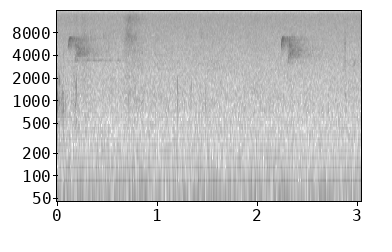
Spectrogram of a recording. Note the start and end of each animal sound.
[0.02, 0.36] Least Flycatcher (Empidonax minimus)
[2.21, 2.50] Least Flycatcher (Empidonax minimus)

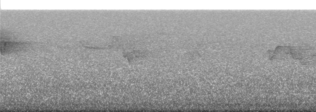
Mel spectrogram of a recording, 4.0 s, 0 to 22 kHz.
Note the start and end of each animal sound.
[0.00, 0.51] Ovenbird (Seiurus aurocapilla)
[0.00, 3.96] Red-eyed Vireo (Vireo olivaceus)
[0.67, 2.23] Black-throated Blue Warbler (Setophaga caerulescens)

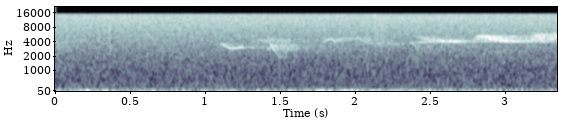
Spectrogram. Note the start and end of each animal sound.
[0.00, 1.65] Red-eyed Vireo (Vireo olivaceus)
[1.59, 3.35] Black-throated Blue Warbler (Setophaga caerulescens)
[1.60, 2.90] Eastern Wood-Pewee (Contopus virens)

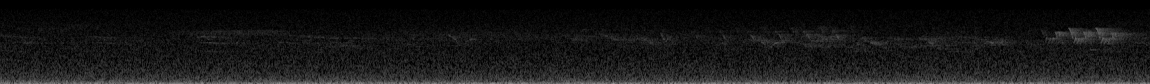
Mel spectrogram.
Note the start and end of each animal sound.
[1.55, 3.00] Pine Warbler (Setophaga pinus)
[2.85, 3.83] Black-capped Chickadee (Poecile atricapillus)
[5.39, 6.87] Veery (Catharus fuscescens)
[7.07, 9.34] Scarlet Tanager (Piranga olivacea)
[7.16, 8.56] Ovenbird (Seiurus aurocapilla)
[10.33, 11.51] Mourning Warbler (Geothlypis philadelphia)

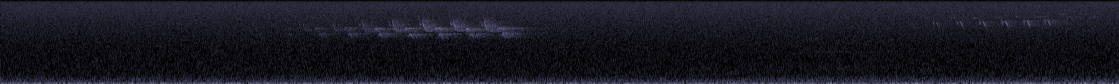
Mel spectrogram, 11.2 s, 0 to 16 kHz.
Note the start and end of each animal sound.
[2.85, 5.21] Ovenbird (Seiurus aurocapilla)
[9.03, 10.95] Blackburnian Warbler (Setophaga fusca)

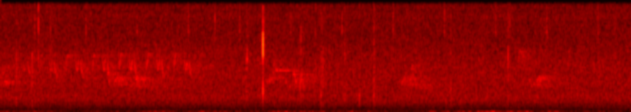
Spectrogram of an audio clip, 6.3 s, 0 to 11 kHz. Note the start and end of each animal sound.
[0.00, 2.02] Ovenbird (Seiurus aurocapilla)
[0.00, 6.31] Red-eyed Vireo (Vireo olivaceus)

